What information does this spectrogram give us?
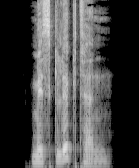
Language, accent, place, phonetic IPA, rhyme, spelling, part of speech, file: German, Germany, Berlin, [mɪsˈɡlʏktn̩], -ʏktn̩, missglückten, adjective, De-missglückten.ogg
- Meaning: inflection of missglückt: 1. strong genitive masculine/neuter singular 2. weak/mixed genitive/dative all-gender singular 3. strong/weak/mixed accusative masculine singular 4. strong dative plural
